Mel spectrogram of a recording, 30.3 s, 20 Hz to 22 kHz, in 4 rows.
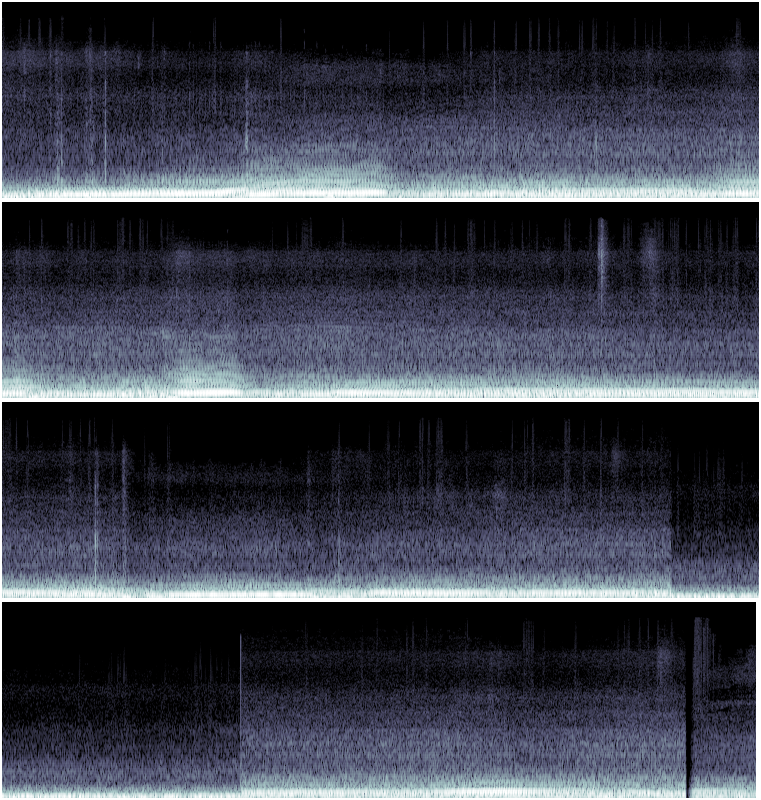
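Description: Mercedes E550 coupe's V8 engine running while driving, heard from inside the cabin as a steady low hum. Its pitch rises under acceleration about two seconds in and again near ten seconds.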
